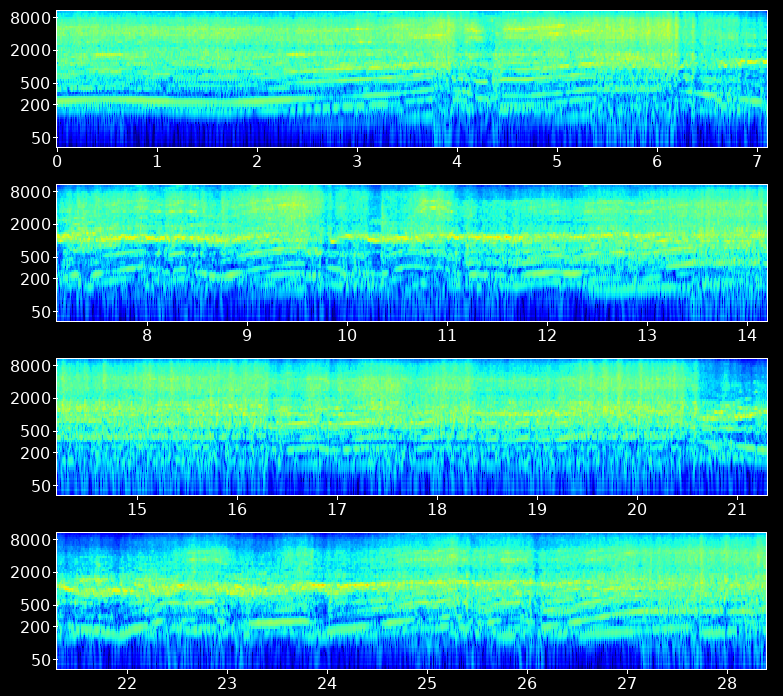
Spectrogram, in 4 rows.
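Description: Turbocharged Toyota JZ engine in a Nissan 350Z drift car, heard from inside the cabin, revving hard with its pitch rising and falling over and over and popping, as tyres squeal through a drift run. It is held in second gear because third will not go in, and it cuts at the rev limiter.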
